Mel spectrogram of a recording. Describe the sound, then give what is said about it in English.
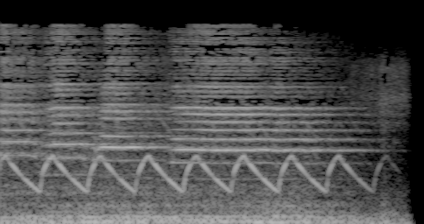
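A police car siren on a Washington, D.C. street yelps in fast, repeating up-and-down sweeps, about eight cycles, loud and steady over low traffic rumble before cutting off abruptly. “What's that sound? That, Anna, is the police.”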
